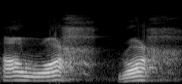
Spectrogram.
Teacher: And the ra is got to be heavy, bro. Push it down. When you say ar-rah and then push it down.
